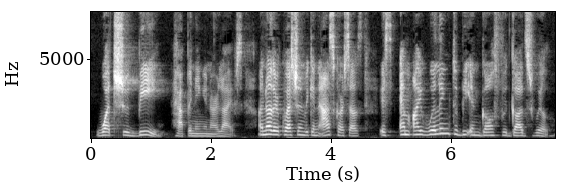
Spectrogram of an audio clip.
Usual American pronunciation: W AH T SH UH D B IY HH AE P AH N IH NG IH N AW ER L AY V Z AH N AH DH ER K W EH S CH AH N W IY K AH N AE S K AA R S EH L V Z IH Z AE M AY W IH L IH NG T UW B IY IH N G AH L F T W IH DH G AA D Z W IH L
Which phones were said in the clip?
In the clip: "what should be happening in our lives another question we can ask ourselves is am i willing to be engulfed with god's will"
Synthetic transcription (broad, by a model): W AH T SH UH D B IY HH AE P AH N IH NG IH N AW ER L AY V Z AH N AH DH ER K W EH S CH AH N W IY K AH N AE S K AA R S EH L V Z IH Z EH M AY W IH L IH NG T UW B IY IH N G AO L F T W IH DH G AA D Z W IH L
